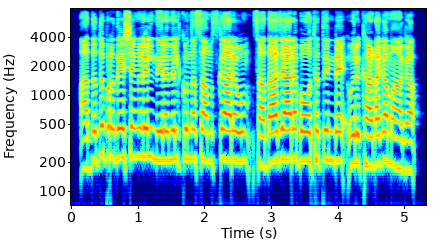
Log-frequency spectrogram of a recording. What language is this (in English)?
Malayalam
